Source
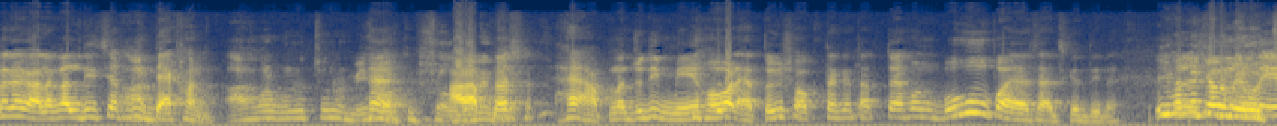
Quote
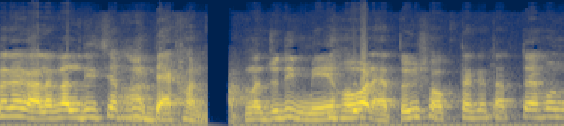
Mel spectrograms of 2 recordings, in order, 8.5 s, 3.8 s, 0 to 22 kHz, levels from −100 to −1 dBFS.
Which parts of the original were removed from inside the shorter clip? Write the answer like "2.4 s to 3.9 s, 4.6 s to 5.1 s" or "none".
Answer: 1.6 s to 4.0 s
